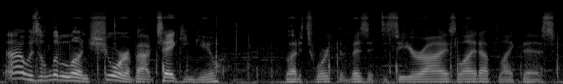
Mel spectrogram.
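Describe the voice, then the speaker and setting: An actor playing a hot-tempered but protective young man who talks gruffly and swears in an audio roleplay. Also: medium pitch, soft background music, close to an everyday voice. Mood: warm. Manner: gruff, swearing, quick to snap. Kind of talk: ASMR roleplay acting.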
